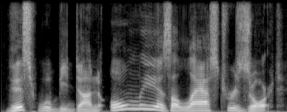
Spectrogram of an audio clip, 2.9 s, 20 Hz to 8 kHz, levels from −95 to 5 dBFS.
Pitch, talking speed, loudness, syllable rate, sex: 145 Hz, 190 wpm, -17 LUFS, 4.2 syllables/s, male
